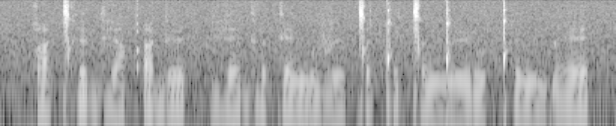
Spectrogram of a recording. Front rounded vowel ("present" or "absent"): present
